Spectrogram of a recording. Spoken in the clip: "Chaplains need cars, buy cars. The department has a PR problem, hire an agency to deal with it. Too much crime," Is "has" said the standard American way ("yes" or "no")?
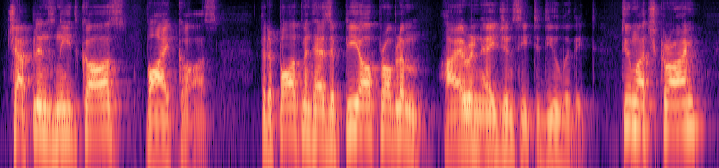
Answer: yes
